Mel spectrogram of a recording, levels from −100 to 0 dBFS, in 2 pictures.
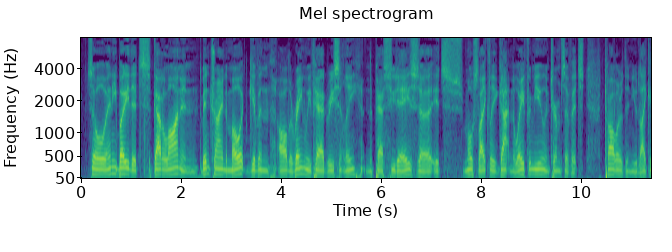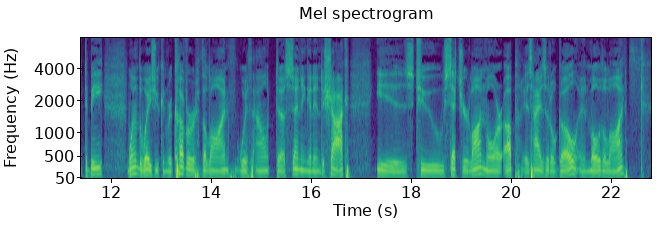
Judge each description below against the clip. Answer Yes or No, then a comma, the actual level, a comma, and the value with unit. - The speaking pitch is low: Yes, low, 100 Hz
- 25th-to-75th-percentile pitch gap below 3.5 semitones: Yes, average, 2.8 semitones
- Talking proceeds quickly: No, average, 195 wpm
